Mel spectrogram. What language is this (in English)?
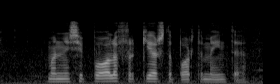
Afrikaans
